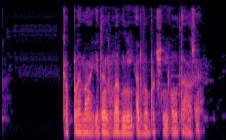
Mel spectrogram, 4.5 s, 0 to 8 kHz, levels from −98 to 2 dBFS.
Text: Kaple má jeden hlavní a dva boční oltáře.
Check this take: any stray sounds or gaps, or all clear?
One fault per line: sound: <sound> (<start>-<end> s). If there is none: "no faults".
no faults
